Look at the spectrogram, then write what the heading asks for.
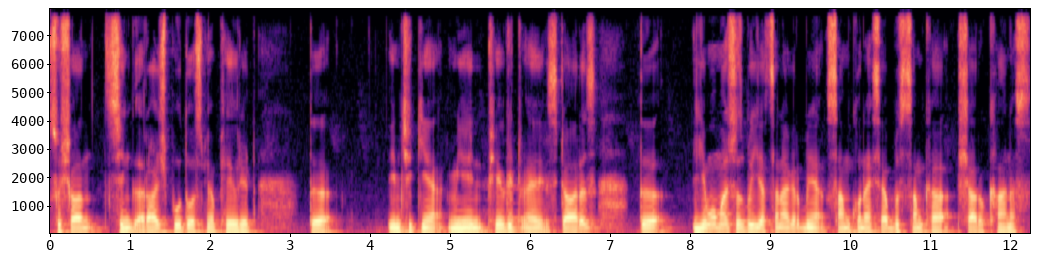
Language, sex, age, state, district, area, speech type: Kashmiri, male, 18-30, Jammu and Kashmir, Anantnag, rural, spontaneous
